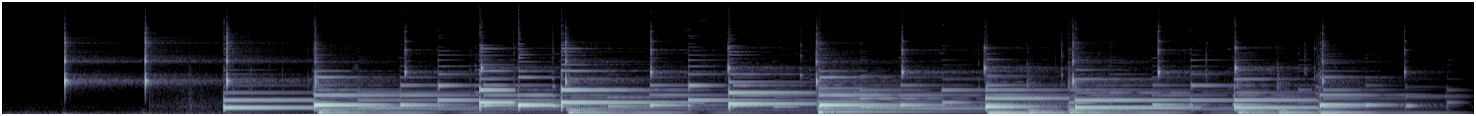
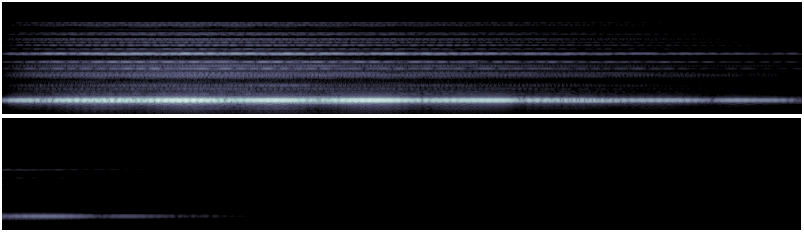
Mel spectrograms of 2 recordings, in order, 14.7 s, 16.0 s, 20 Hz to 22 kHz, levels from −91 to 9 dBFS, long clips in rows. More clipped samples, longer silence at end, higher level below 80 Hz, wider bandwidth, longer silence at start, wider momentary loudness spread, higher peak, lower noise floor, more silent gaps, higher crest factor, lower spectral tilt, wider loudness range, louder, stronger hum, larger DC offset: neither; second, 0.55 s vs 8.6 s; first, -38 dBFS vs under -90 dBFS; about the same, 7.2 kHz vs 7 kHz; first, 0.65 s vs 0.05 s; second, 13 LU vs 22 LU; about the same, -4 dBFS vs -2 dBFS; second, -67 dBFS vs under -90 dBFS; neither; about the same, 20 dB vs 18 dB; first, -8.5 dB/octave vs 0 dB/octave; second, 5 LU vs 21 LU; second, -23 LUFS vs -14 LUFS; neither; neither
